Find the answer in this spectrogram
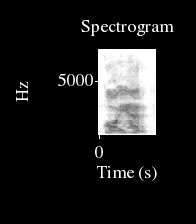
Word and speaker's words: choir: English को इसको में हम इसको कहते हैं कॉयर, CHOIR, कॉयर। ठीक है, CHOIR इसकी स्पेलिंग है।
